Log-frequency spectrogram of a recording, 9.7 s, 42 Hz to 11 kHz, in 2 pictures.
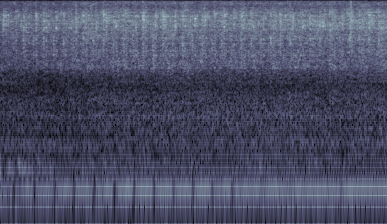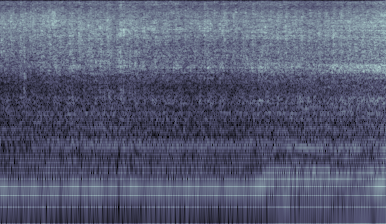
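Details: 1962 Land Rover Series 2A 2¼ petrol, first start after over 10 years sitting, new leads, running on original 10-year-old stale fuel and smoking: low steady idle about four beats a second, briefly picking up near the end; runs evenly, normal idle.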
